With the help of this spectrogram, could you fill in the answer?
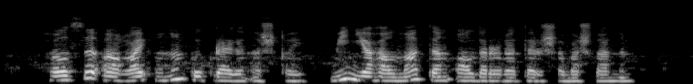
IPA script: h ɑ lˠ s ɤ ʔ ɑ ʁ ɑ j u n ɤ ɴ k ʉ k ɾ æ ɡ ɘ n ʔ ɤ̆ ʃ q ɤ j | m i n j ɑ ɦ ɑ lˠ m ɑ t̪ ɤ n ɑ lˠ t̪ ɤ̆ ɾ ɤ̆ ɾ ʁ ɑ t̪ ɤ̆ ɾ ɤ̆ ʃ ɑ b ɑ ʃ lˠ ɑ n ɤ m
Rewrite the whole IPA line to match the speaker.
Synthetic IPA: h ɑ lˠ s ɤ ʔ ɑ ʁ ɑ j u n ɤ ɴ k ʉ k ɾ æ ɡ ɘ n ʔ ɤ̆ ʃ q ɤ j | m i n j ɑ ɦ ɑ lˠ m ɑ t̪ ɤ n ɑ lˠ d̪ ɤ̆ ɾ ɤ̆ ɾ ʁ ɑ t̪ ɤ̆ ɾ ɤ̆ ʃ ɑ b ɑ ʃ lˠ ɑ n ɤ m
